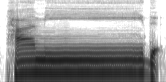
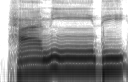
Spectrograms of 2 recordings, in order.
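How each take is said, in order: First: The word ends on a stopped, bounced consonant. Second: The word ends on an open final vowel. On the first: The reading stops at this word. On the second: The reading continues without stopping.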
